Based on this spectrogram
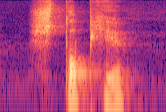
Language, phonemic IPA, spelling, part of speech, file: Dutch, /ˈstɔpjə/, stopje, noun, Nl-stopje.ogg
- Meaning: diminutive of stop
